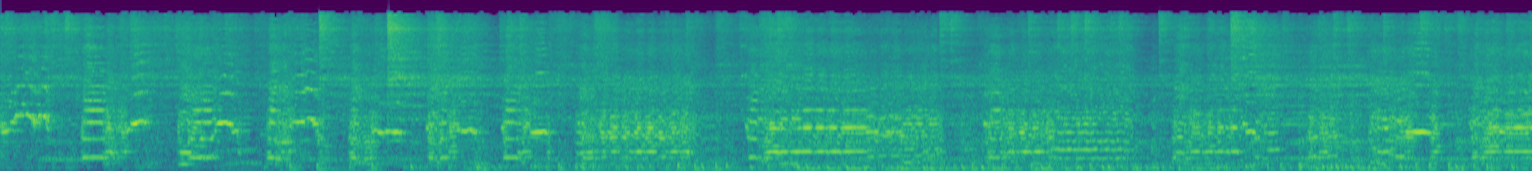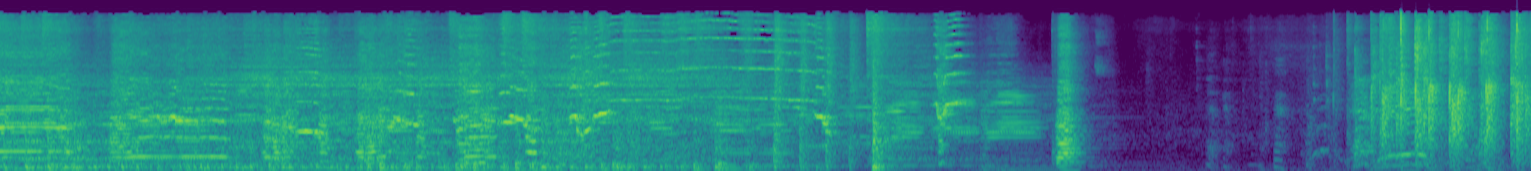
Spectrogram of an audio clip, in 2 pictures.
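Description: Live free-jazz trio of tenor saxophone, bowed double bass and drum kit playing together, with sax lines over a steady bass drone and busy drumming. The music thins out in the last few seconds and stops about two seconds before the end.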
